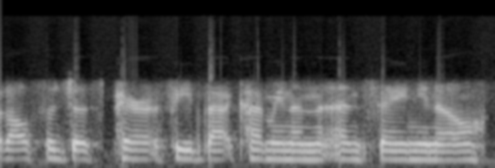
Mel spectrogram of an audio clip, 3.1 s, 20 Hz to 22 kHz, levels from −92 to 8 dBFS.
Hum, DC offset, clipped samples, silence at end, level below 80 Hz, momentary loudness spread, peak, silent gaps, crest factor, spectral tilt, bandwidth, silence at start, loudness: none; under 0.1%; under 0.1%; 0.05 s; -58 dBFS; 2 LU; 0 dBFS; none; 16 dB; -6.5 dB/octave; 8.2 kHz; 0 s; -15 LUFS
